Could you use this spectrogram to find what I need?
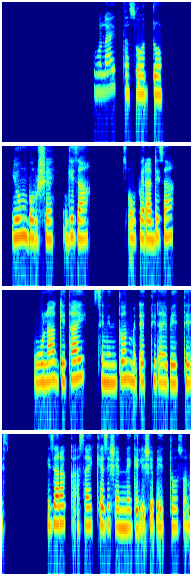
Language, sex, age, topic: Gamo, female, 25-35, government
